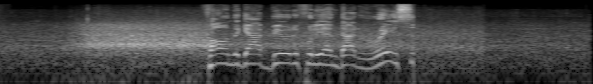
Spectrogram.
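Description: A stadium crowd cheers loudly.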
